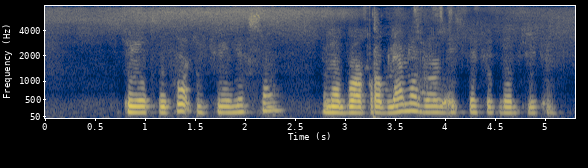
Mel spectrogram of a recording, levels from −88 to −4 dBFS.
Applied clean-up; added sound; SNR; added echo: neural mask model Resemble Enhance denoiser.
